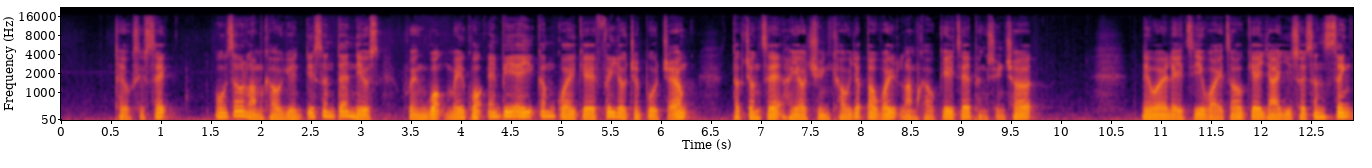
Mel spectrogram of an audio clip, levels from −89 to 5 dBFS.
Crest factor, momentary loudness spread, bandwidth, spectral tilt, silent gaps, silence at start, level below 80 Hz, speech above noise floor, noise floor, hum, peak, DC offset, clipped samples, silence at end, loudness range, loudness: 18 dB; 6 LU; 17 kHz; -5.5 dB/octave; none; 0.55 s; -42 dBFS; 28 dB; -46 dBFS; none; 0 dBFS; under 0.1%; under 0.1%; 0 s; 3 LU; -18 LUFS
